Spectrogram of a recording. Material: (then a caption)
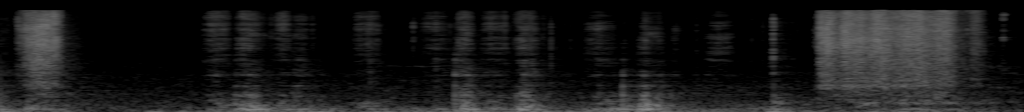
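Paper. Long stiletto acrylic nails trace the printed words on a thin paper worksheet of Korean colors, which lies flat on a glittery surface. The sound is dry, bright scratching and rubbing strokes. It opens and closes with louder, hissy sweeps, with softer irregular scrapes in between.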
